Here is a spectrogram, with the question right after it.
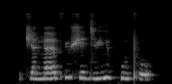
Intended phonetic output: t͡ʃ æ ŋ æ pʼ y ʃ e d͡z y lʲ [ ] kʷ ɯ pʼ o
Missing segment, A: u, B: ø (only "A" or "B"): B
